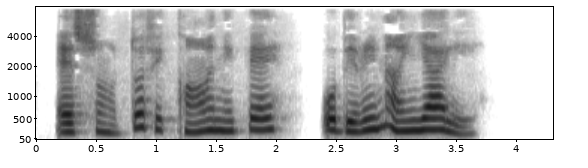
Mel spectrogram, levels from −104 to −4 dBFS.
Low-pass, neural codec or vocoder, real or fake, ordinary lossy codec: 7.2 kHz; codec, 16 kHz, 0.8 kbps, ZipCodec; fake; MP3, 32 kbps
